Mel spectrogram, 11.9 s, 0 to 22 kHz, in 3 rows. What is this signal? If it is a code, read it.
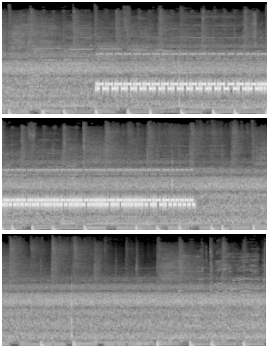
NAVTEX (SITOR-B), 100 baud, 170 Hz shift, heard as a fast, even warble, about 1000 Hz centre. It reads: ZCZC TL93 GALE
